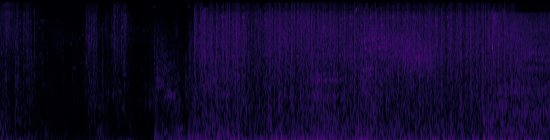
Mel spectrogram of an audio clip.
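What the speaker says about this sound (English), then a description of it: "we're going to do more damage with the machine gun" Sustained automatic machine gun fire in the Destiny video game, a dense continuous rattle of rapid shots that builds after a brief quieter stretch and stays loud to the end, with no talking.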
